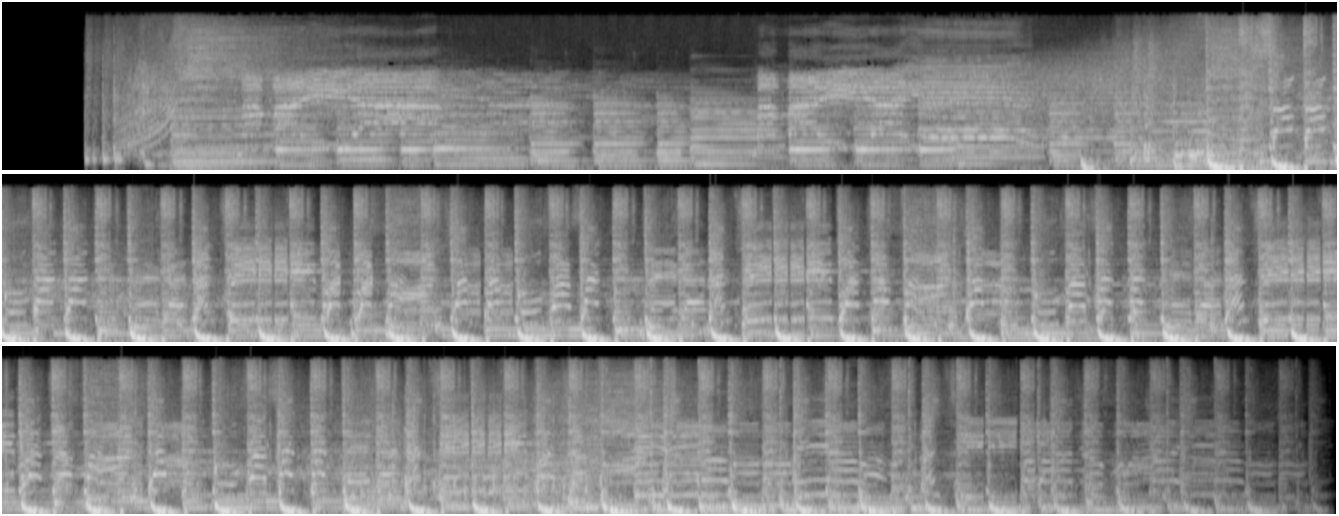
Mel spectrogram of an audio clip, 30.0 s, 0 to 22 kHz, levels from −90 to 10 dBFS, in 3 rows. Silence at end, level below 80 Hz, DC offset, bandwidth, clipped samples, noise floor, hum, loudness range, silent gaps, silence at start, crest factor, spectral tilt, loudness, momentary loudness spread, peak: 0.15 s; -20 dBFS; under 0.1%; 16.5 kHz; under 0.1%; -51 dBFS; none; 5 LU; none; 0.6 s; 14 dB; -3.5 dB/octave; -13 LUFS; 10 LU; 0 dBFS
